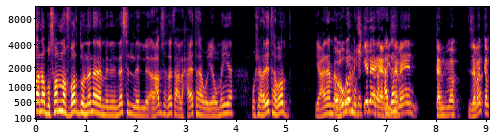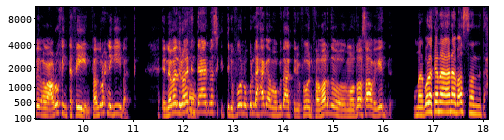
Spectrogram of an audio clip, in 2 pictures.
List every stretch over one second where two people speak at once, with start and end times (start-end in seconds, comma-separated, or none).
6.0-7.3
